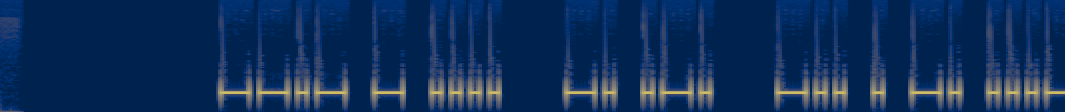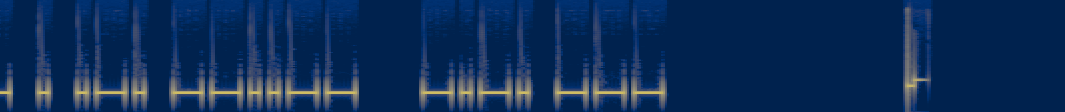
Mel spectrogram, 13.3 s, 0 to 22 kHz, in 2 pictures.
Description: Morse code, heard as a keyed tone, about 20 wpm, 700 Hz. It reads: QTH NR DENVER, CO
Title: K1USN SST QSO Practice 20wpm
